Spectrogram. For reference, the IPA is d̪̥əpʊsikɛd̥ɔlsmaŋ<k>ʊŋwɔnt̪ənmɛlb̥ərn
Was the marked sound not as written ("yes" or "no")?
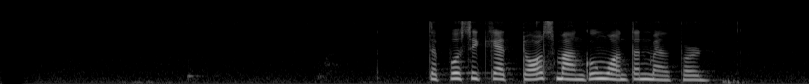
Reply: yes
